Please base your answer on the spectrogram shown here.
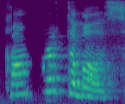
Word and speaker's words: comfortable: Comfortable. Comfortable no es comfortable. Tiene solo dos sílabas.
